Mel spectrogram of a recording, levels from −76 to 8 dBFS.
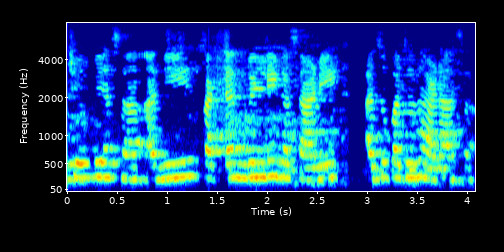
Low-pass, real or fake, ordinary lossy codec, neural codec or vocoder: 7.2 kHz; real; none; none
